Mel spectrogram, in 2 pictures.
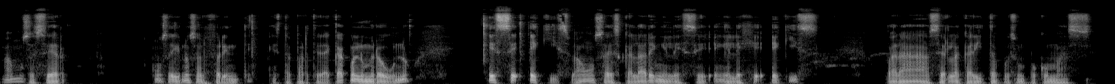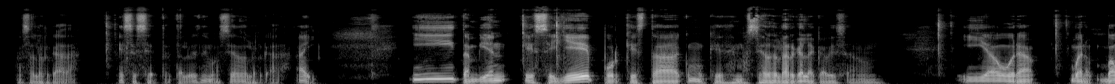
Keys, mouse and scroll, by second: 0.0-0.3 scroll up 1, 0.3-1.7 middle drag, 2.3 KP_1, 3.4-4.8 shift+middle drag, 5.5 s, 5.9 x, 8.7 click, 9.4-12.4 middle drag, 12.9 s, 14.2-15.4 drag, 14.5-15.4 middle drag, 15.8-16.8 middle drag, 17.1 s, 17.4 y, 19.8 click, 20.2-21.3 middle drag, 21.3 Tab, 21.3 click, 21.7 middle click.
